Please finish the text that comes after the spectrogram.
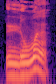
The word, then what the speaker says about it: loin: Loin. So remember when you get this combination O-I-N, it's ouin, ouin, ouin, okay?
